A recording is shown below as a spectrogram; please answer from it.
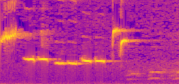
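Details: Snowy-browed flycatcher song from Mount Songgo Langit: a high opening whistle drops into a run of four clear, level whistled notes, then a high upslurred note and a few softer, lower notes.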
